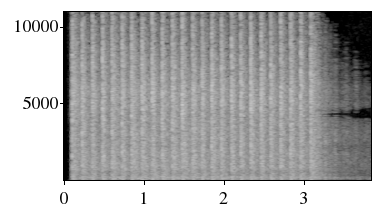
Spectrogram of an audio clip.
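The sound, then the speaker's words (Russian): Rapid automatic fire from a Bradley autocannon aimed at house facades along a street. One long, loud, unbroken burst of many closely spaced shots, which cuts off and leaves a brief fading tail. “Автопушка «Брэдли» неожиданно дала пару очередей по фасадам домов слева по улице.”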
